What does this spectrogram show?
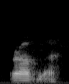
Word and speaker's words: Roble: All right, so if people want to pronounce his name correctly, it's either Rob or. Roble. There you go, there's a Somali pronunciation.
